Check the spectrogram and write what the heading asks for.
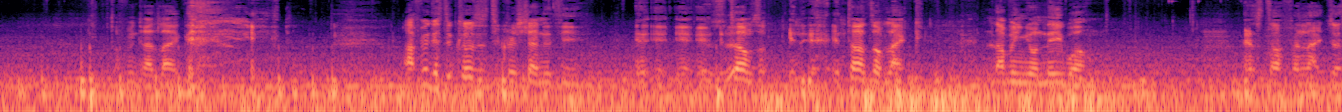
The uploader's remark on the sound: In a car!! We're recording in a car on our way to a collaborative venture.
